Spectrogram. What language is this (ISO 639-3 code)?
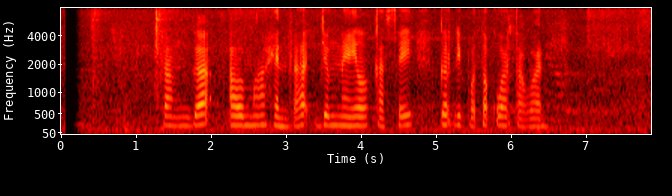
sun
